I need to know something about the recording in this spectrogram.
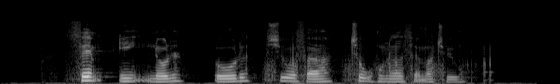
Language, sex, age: Danish, male, 26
